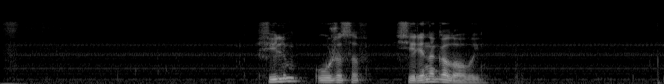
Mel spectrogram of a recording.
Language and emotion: Russian, neutral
